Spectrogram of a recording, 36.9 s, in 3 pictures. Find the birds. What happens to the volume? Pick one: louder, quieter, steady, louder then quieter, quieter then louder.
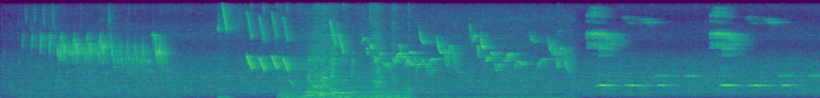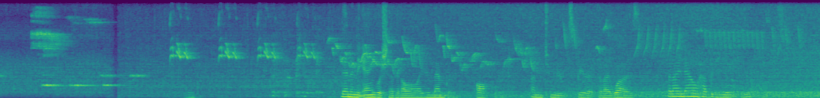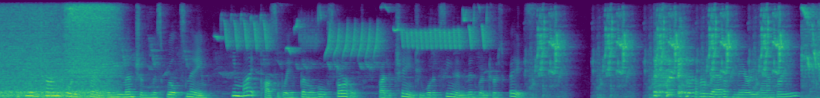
quieter then louder.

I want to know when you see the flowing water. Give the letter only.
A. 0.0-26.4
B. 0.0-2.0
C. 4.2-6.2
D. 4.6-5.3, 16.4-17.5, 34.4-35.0
A.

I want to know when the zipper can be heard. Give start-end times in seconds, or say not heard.
4.2-6.2.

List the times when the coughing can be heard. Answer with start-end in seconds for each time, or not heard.
4.6-5.3, 16.4-17.5, 34.4-35.0.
